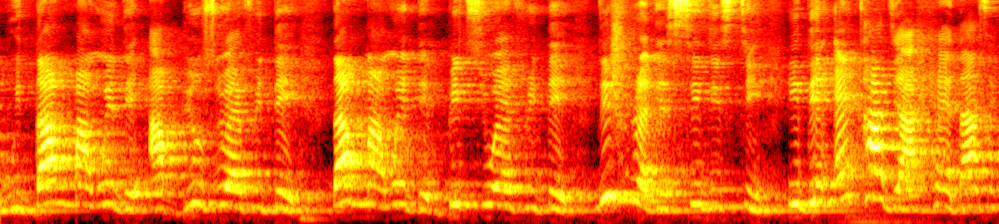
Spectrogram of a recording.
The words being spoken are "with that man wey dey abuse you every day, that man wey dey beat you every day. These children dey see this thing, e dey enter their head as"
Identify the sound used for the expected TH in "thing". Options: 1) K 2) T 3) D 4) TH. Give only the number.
2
